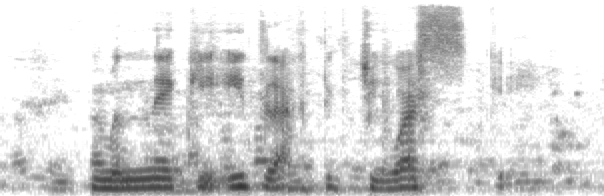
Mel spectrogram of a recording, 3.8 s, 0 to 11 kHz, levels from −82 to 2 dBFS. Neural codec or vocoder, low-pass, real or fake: vocoder, 44.1 kHz, 128 mel bands every 256 samples, BigVGAN v2; 9.9 kHz; fake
